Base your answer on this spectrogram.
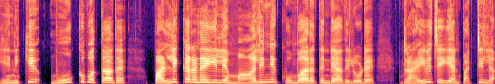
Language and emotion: Malayalam, disgusted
